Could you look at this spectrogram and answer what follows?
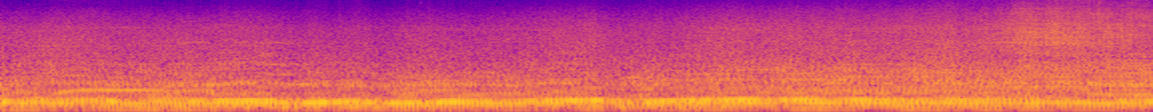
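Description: Car engine revving hard and held at high revs, its pitch wavering up and down as the car slides. A loud hiss rises about five seconds in.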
